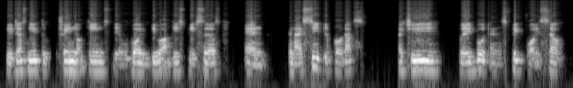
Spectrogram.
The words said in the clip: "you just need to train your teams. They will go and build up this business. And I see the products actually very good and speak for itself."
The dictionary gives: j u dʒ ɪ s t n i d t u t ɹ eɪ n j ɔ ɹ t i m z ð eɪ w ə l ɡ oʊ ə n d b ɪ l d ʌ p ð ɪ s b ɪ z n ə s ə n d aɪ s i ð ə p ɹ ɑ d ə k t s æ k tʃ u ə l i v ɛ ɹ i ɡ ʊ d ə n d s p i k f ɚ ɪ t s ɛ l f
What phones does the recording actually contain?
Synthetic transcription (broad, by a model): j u dʒ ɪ s n i d t u t ɹ eɪ n j ɔ t i m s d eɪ w ə l ɡ oʊ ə n b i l ɑ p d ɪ s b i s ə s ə n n aɪ s i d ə p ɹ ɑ d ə k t s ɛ k tʃ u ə l i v ɛ ɹ i ɡ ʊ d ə n s p i k f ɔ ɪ t s ɛ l f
